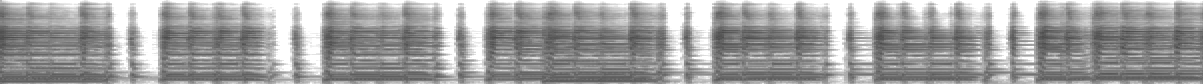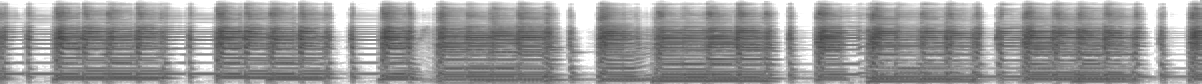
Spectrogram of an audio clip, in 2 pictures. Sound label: Strum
